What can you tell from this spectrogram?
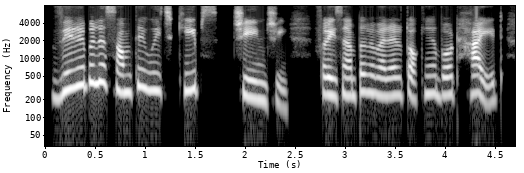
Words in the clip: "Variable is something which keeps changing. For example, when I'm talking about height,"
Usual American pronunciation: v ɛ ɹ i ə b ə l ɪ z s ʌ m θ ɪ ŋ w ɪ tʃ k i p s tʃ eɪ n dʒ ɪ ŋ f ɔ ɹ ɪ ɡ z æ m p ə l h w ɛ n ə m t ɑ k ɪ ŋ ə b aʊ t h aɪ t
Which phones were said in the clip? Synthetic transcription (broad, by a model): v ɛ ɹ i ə b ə l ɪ s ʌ m t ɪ ŋ w ɪ tʃ k i p s tʃ eɪ n dʒ ɪ ŋ f ɔ ɹ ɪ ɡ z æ m p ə l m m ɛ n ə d t ɑ k ɪ ŋ ə b aʊ t h aɪ t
